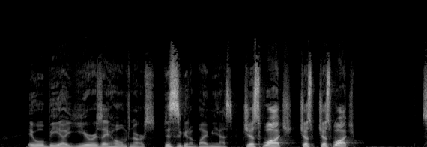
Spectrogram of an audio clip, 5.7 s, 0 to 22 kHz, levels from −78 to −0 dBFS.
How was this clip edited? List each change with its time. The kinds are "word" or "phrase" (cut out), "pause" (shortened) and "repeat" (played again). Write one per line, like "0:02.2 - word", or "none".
0:01.7 - word
0:02.1 - pause
0:02.9 - word
0:04.2 - repeat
